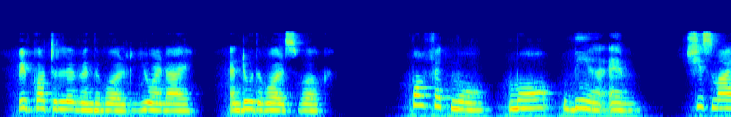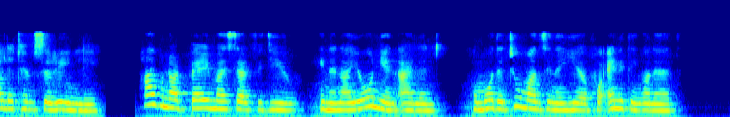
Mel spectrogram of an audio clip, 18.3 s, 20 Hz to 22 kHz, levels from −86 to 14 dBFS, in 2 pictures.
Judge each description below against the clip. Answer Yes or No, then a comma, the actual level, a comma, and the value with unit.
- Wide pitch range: No, average, 3.9 semitones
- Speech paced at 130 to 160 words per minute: Yes, average, 155 wpm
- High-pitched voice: Yes, high, 215 Hz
